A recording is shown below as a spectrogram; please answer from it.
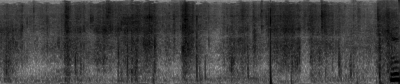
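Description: Footsteps in melting, slushy snow on a steep downhill trail, with trekking poles planted alongside. There is one sharp tap or click a little past halfway.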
